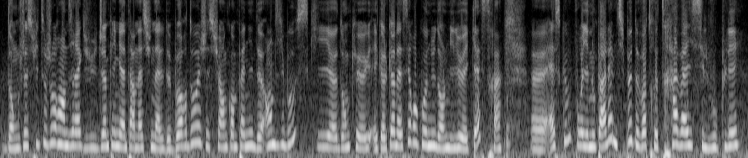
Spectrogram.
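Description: A woman reporting live from a horse show and interviewing guests with brisk questions. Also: fairly high pitch, darkish tone, a little hiss or hum. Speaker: field reporter.

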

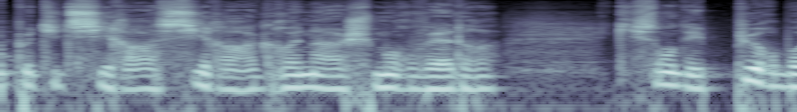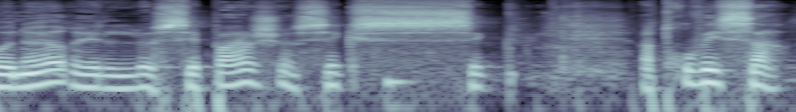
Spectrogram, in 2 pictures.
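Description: Male radio host, mid-pitched, chatty and improvised, teasing and flowery, with a rambling theatrical streak. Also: breathy edge. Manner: playful, teasing, flowery compliments.

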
